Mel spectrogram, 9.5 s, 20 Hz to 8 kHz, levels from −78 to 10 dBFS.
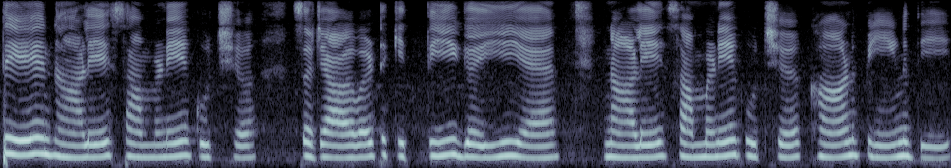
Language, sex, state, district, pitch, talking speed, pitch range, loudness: Punjabi, female, Punjab, Pathankot, 225 Hz, 90 wpm, 215-240 Hz, -14 LUFS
